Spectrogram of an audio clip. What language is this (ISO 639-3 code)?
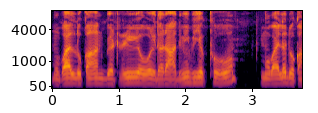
anp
